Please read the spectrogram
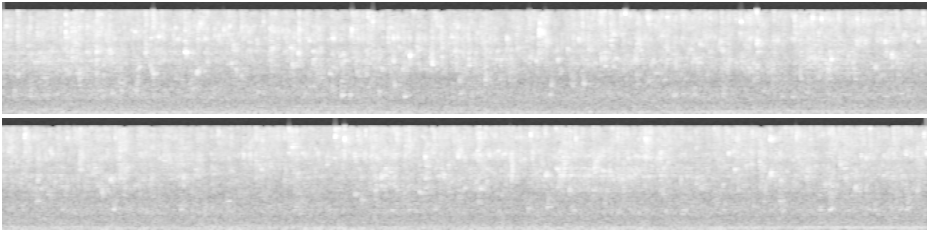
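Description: Steady splashing of water pouring from a pipe outlet into a pond tub.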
